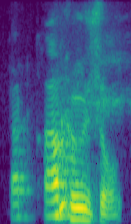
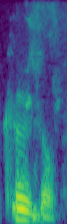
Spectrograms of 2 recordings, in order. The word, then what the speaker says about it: Kusel: Kusel. And I'll yeah, get the pronunciation right from here out. I mean, I've been saying Kusel, but Kusel, Kusel.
